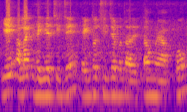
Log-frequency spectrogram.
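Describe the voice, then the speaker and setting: A man with an Indian accent teaches a video lesson, his slightly raised voice going over each word slowly and more than once. The sound is roomy and echoey, with a faint hum of noise underneath. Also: on the high side, fairly even intonation. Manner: explains step by step, repeats words slowly, calls students beta. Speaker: English grammar teacher. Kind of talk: classroom-style video lesson.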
